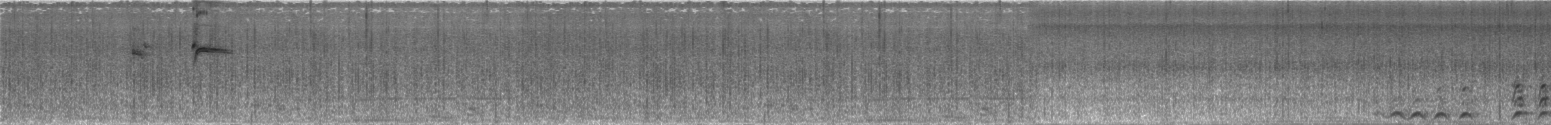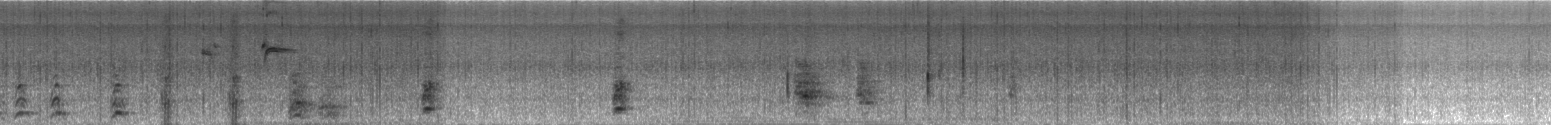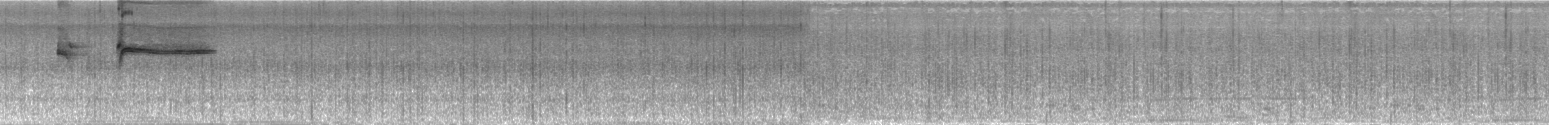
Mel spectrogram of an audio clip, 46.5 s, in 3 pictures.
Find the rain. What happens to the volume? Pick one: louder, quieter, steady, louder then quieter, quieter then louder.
quieter.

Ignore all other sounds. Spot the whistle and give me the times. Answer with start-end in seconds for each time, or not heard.
1.3-2.3, 17.5-18.4, 31.6-33.2.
